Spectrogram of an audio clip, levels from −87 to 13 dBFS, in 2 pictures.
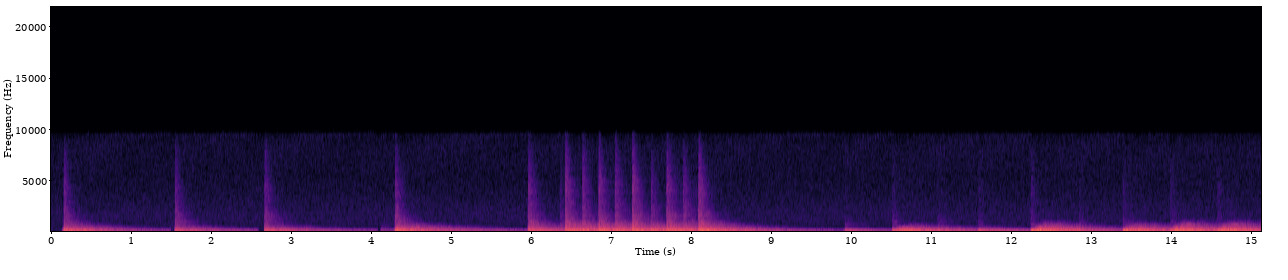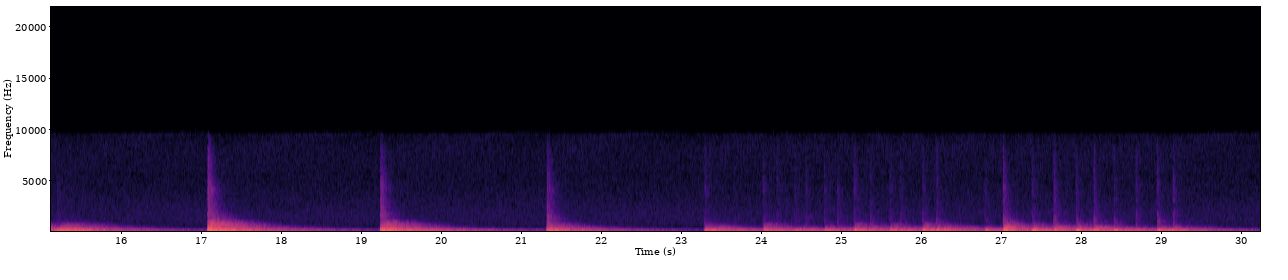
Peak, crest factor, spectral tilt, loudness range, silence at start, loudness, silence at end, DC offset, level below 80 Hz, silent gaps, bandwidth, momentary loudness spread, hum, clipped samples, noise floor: -10 dBFS; 22 dB; -9 dB/octave; 8 LU; 0.15 s; -33 LUFS; 0 s; under 0.1%; -36 dBFS; none; 9.8 kHz; 20 LU; none; under 0.1%; -57 dBFS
